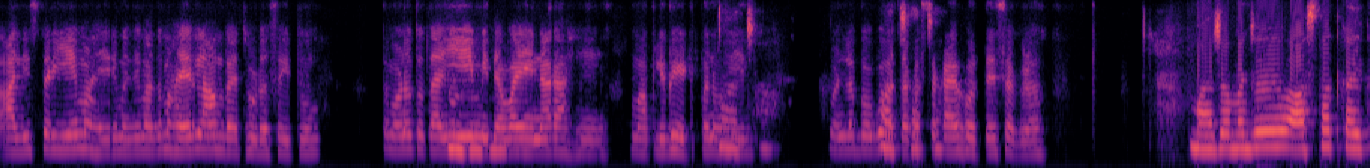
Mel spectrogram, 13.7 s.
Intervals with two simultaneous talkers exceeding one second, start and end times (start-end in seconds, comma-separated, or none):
none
